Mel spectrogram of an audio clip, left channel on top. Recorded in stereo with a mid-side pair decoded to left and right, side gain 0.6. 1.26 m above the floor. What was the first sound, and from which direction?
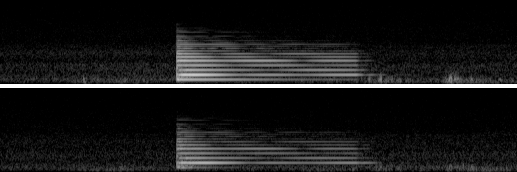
A piano, 50° left.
